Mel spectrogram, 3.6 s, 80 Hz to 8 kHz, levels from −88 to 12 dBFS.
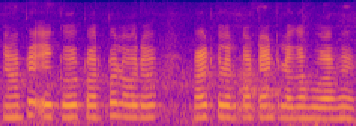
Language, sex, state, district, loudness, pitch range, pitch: Hindi, female, Chandigarh, Chandigarh, -16 LUFS, 225-235 Hz, 230 Hz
